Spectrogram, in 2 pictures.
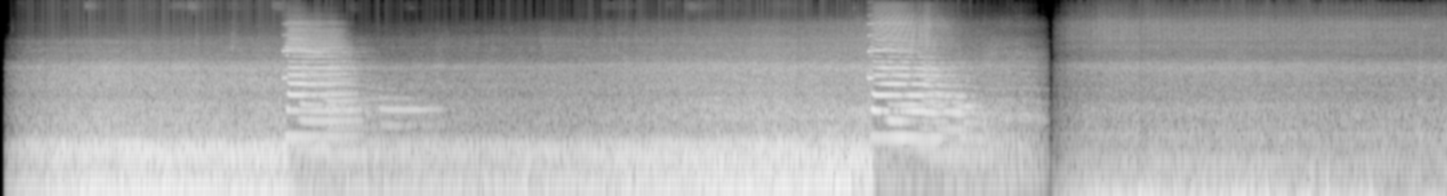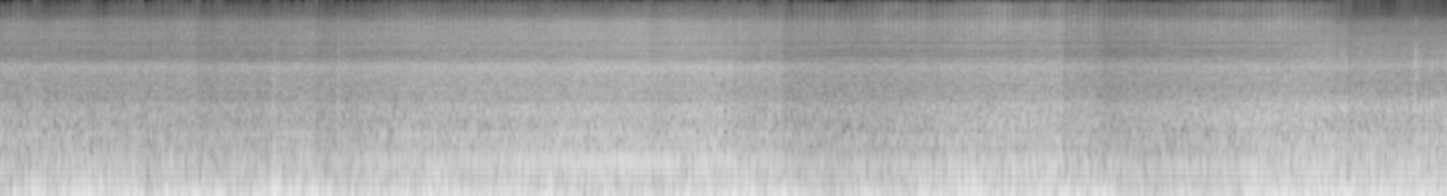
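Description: A train rumbling past close by, with two short horn sounds that fall in pitch, about six seconds apart. The sound cuts off suddenly about ten seconds in, and a steady wind-like rushing noise follows.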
